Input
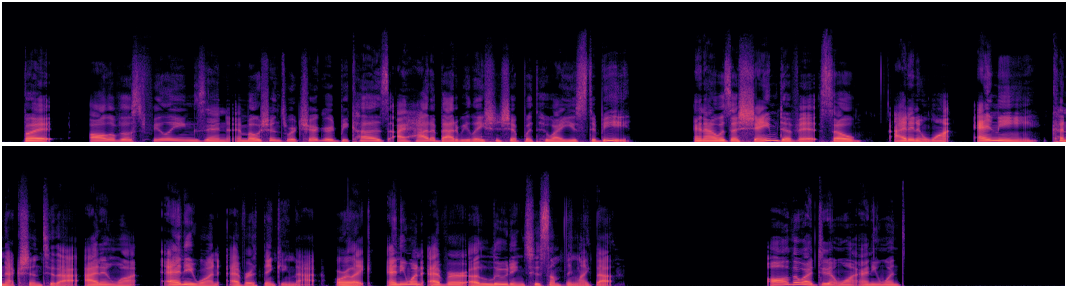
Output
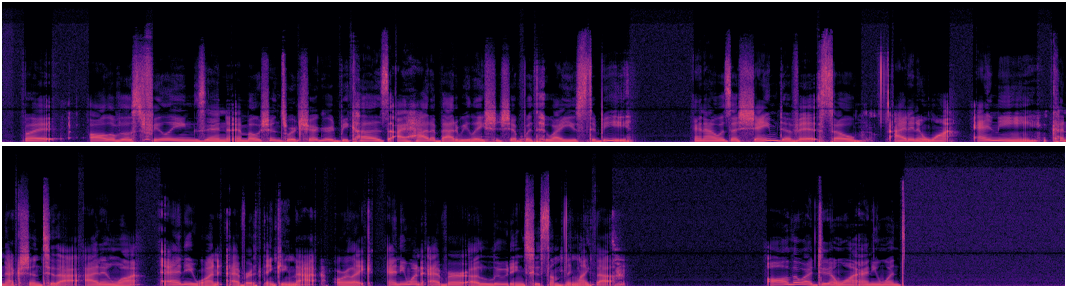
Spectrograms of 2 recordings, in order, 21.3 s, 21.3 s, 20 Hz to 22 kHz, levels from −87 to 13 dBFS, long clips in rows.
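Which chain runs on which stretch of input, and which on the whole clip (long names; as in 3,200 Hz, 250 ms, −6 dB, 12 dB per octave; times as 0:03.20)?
0:12.59–0:16.34: parametric band 2,400 Hz +5.5 dB 0.61 octaves + output level in coarse steps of 21 dB
whole clip: high-pass filter 150 Hz 6 dB per octave; notch filter 5,200 Hz, Q 11; envelope flattener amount 100%; level −11 dB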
